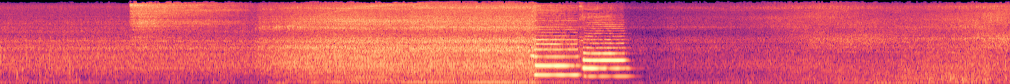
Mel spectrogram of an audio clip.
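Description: A train's rumble builds as it approaches, then the train sounds a loud two-tone horn about ten seconds in: a higher note, then a lower one, each about a second long. After the horn the sound drops off sharply, and a quieter rumble rises again.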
